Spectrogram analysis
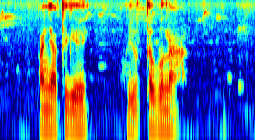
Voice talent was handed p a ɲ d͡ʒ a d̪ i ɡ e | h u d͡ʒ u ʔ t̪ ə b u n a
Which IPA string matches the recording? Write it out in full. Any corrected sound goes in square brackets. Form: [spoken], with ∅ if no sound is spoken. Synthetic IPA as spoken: p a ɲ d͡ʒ a [t̪] i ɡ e | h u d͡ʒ u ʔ t̪ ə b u n a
